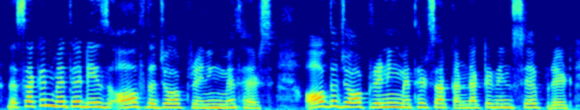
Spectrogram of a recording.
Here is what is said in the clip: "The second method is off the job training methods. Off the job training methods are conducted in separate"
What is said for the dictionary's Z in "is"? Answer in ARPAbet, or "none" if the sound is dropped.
Z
